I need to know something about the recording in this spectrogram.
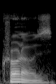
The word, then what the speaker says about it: Kronos: Did I pronounce it correctly, or is it Kronos? Kronos.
